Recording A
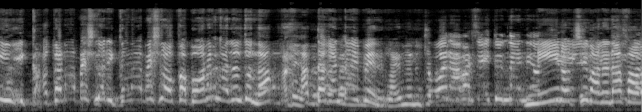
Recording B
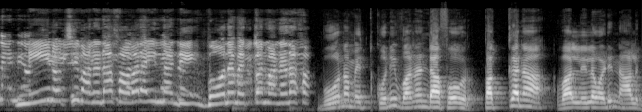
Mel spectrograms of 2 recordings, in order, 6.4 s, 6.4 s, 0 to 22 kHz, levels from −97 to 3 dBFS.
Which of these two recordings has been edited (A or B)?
B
